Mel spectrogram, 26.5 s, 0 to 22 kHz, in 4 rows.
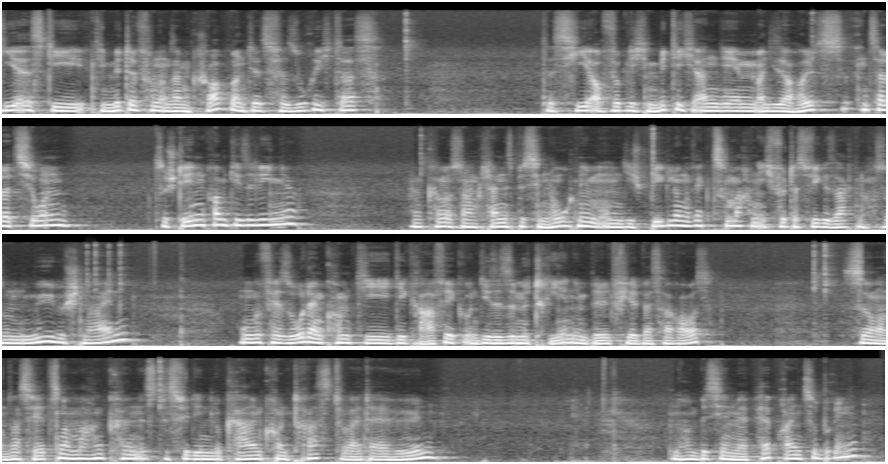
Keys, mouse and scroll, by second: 2.9-6.2 drag, 9.7-11.6 drag, 13.8 click, 19.3 click, 20.9 click, 21.7-22.6 scroll up 4, 24.0-24.3 scroll up 2, 25.6 scroll up 2.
